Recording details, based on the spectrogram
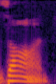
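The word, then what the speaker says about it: Xon: And the spelling of it is X-O-N, and it's pronounced Zahn.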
